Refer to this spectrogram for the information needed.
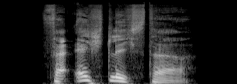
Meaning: inflection of verächtlich: 1. strong/mixed nominative masculine singular superlative degree 2. strong genitive/dative feminine singular superlative degree 3. strong genitive plural superlative degree
- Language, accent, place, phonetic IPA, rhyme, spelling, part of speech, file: German, Germany, Berlin, [fɛɐ̯ˈʔɛçtlɪçstɐ], -ɛçtlɪçstɐ, verächtlichster, adjective, De-verächtlichster.ogg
